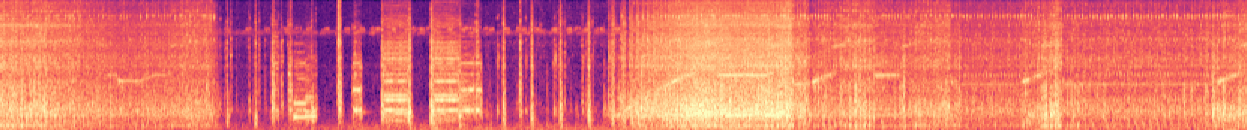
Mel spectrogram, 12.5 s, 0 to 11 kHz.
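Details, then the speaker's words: Baby Lock Flourish 2 embroidery machine stitching through dark denim with white thread: stop-start stitching bursts with a hard, rapid thump on each needle stroke; dull needle, replaced with a size 80/12 needle. "I took the opportunity to change the needle real fast because I could hear it thumping into me that signifies that the needle is dull"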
